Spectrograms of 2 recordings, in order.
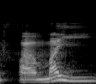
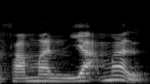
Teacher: Nun matinya kita leburkan. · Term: idgham bigunah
